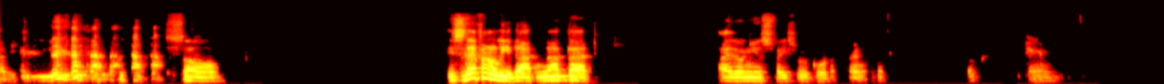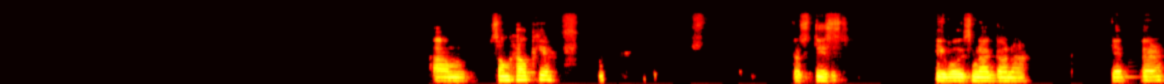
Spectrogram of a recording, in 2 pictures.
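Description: A young man speaks calmly through a microphone in an online call, with pauses.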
